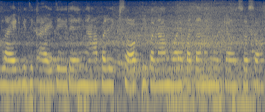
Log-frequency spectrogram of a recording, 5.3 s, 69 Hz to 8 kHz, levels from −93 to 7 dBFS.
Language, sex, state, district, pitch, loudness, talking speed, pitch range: Hindi, female, Chhattisgarh, Raipur, 215 Hz, -16 LUFS, 235 wpm, 205-220 Hz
